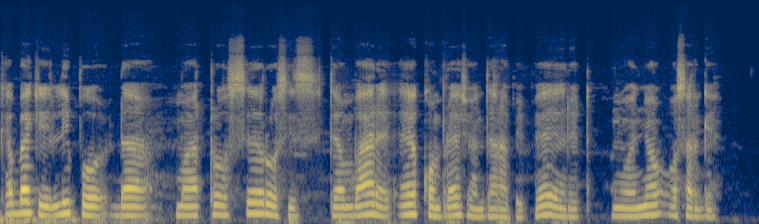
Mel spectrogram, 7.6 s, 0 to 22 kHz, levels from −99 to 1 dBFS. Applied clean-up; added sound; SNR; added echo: neural mask model RNNoise.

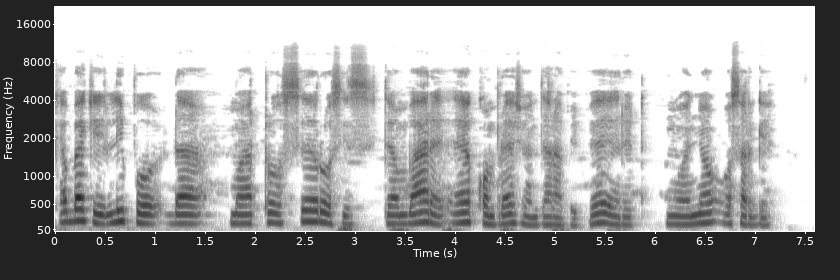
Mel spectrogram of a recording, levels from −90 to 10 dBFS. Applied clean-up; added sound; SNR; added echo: classical method log-MMSE.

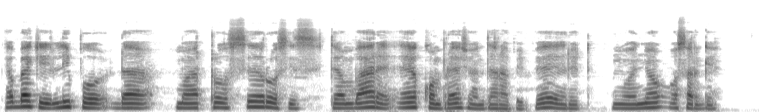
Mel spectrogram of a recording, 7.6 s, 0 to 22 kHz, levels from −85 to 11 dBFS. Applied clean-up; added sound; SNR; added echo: neural mask model DeepFilterNet 3.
